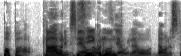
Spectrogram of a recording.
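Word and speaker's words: Popper: هو اصلا ن مساوي ف تنطق بالانجليزيه بوبر لا لا هو اسمه الماني ليس انجليزي هو بوبا كساوي نمساوي له له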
